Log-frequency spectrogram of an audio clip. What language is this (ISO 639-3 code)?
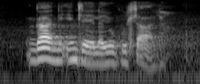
zul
